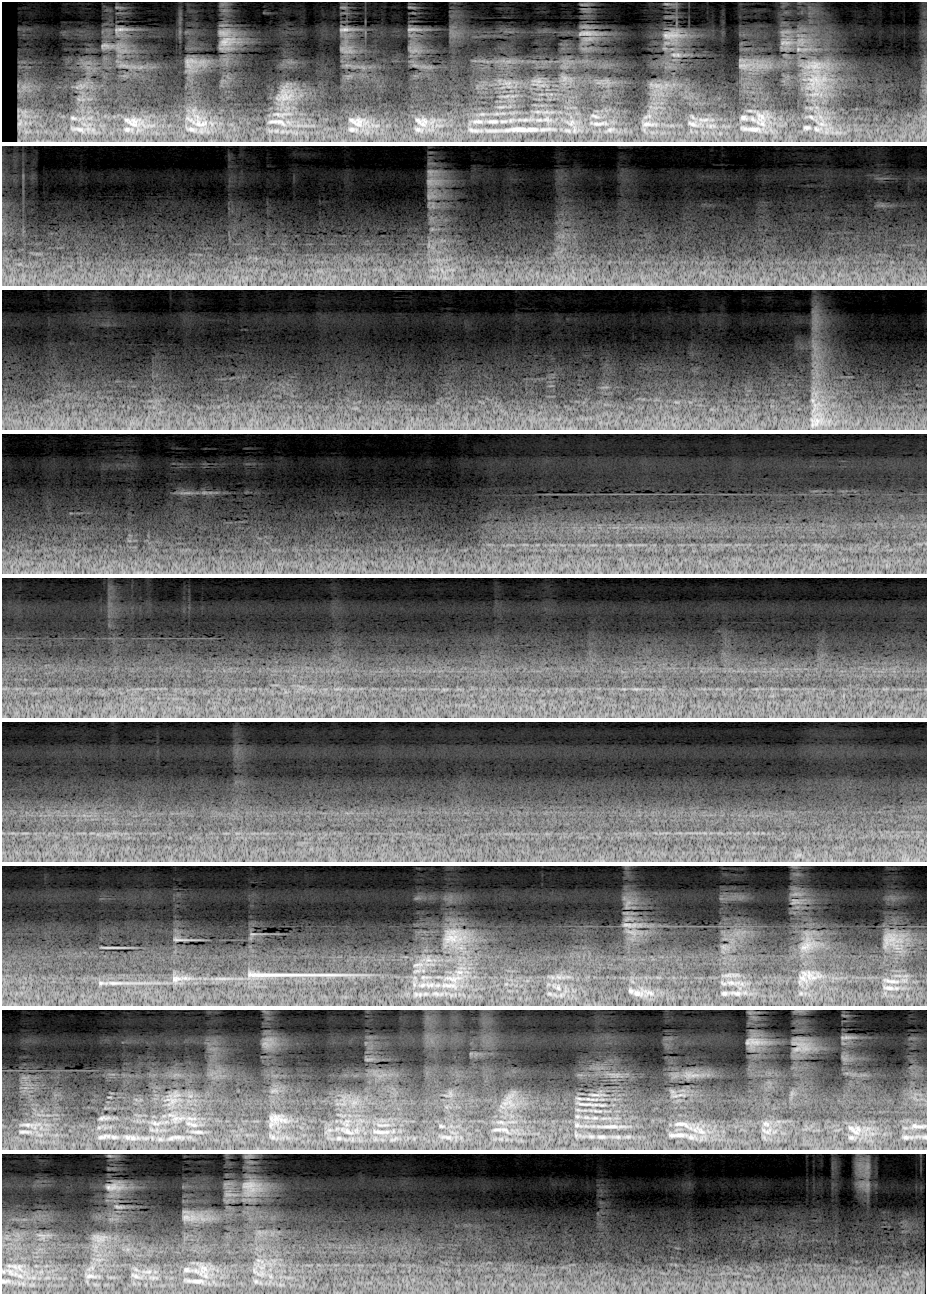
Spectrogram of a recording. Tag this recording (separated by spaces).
Airport ambience environment field-recording people relaxing ttsvoice voice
